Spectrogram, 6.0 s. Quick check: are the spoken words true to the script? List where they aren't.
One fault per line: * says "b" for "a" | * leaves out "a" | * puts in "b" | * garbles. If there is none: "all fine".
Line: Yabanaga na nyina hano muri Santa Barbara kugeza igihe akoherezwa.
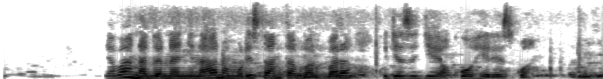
all fine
